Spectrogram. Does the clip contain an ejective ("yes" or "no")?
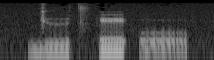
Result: yes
